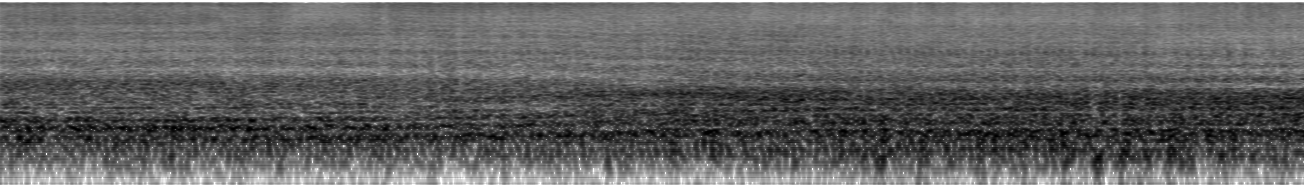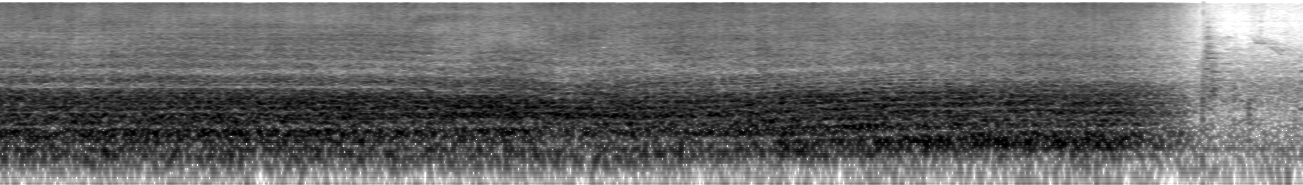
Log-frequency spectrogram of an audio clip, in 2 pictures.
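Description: Balloon inflator fan running steadily as it blows air into the mouth of a small hot-air balloon, then cutting off near the end.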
